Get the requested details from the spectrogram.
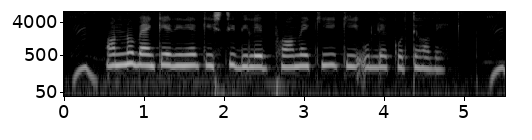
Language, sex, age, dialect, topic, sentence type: Bengali, female, 31-35, Northern/Varendri, banking, question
